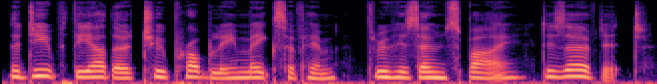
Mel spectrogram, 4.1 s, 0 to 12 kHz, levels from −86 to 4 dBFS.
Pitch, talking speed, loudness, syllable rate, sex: 185 Hz, 220 wpm, -16 LUFS, 5.7 syllables/s, female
